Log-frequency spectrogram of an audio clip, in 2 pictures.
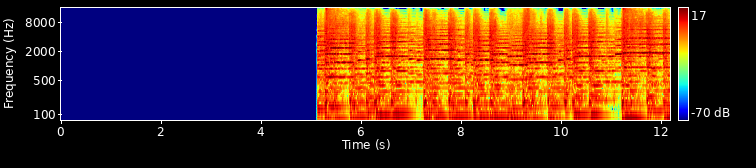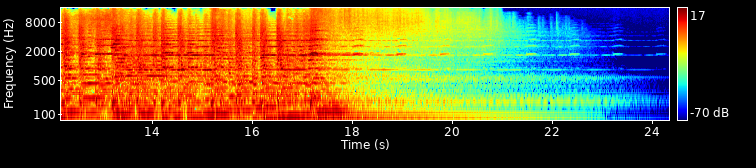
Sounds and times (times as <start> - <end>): Theme music: 5.1 - 22.5.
